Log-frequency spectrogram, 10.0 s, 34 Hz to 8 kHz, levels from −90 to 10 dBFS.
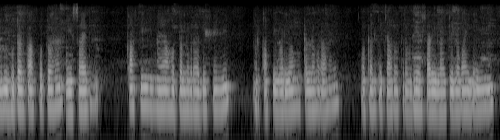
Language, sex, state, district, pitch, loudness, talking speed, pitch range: Hindi, male, Bihar, Sitamarhi, 120 Hz, -33 LUFS, 205 wpm, 115-125 Hz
